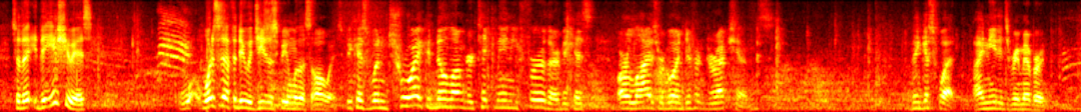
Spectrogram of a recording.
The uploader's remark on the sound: Church camp recording in the great outdoors!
